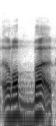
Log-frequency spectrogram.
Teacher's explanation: ربہم، را کے اوپر زبر ہے اس لیے یہ را پر ہوگا، با زبر با، رب، اس پر با مشدد ہے تو اس با مشدد کے پڑھنے میں جھٹکا ہو جائے گا یعنی سختی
